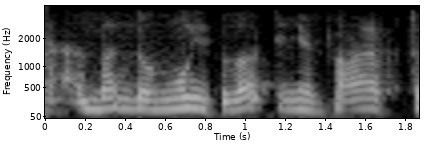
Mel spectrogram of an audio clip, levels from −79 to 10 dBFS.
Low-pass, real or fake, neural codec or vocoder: 3.6 kHz; fake; codec, 16 kHz in and 24 kHz out, 1.1 kbps, FireRedTTS-2 codec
